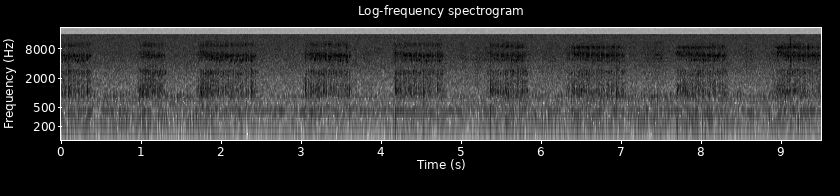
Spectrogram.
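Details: ['Indoors in the evening, the domestic kitten Mausi keeps up a soft purr. Raspy pulses follow each breath about once per second or slightly slower, evenly spaced, over a low constant background hum.']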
